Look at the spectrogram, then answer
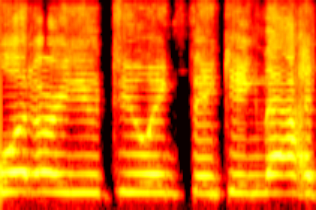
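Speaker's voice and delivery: mock freaked-out outburst, high and frantic. Retelling how someone reacted, imitating someone freaking out. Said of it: "he's just freaking out".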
